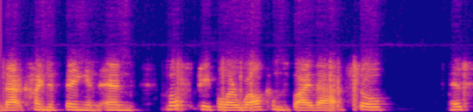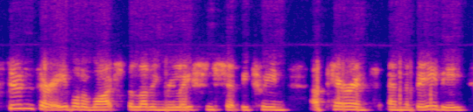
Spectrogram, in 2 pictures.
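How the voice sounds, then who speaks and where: A woman speaking for a program, giving explanatory interview answers with small restarts. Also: mid-range voice. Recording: tinny phone-like line.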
